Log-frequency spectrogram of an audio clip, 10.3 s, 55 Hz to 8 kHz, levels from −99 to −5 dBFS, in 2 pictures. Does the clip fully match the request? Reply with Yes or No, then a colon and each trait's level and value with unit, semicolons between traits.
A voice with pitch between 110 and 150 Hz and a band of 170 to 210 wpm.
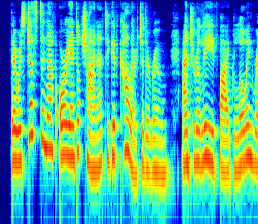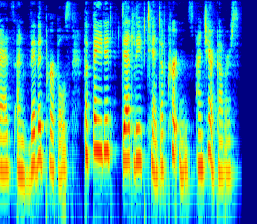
No: high, 215 Hz; average, 180 wpm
